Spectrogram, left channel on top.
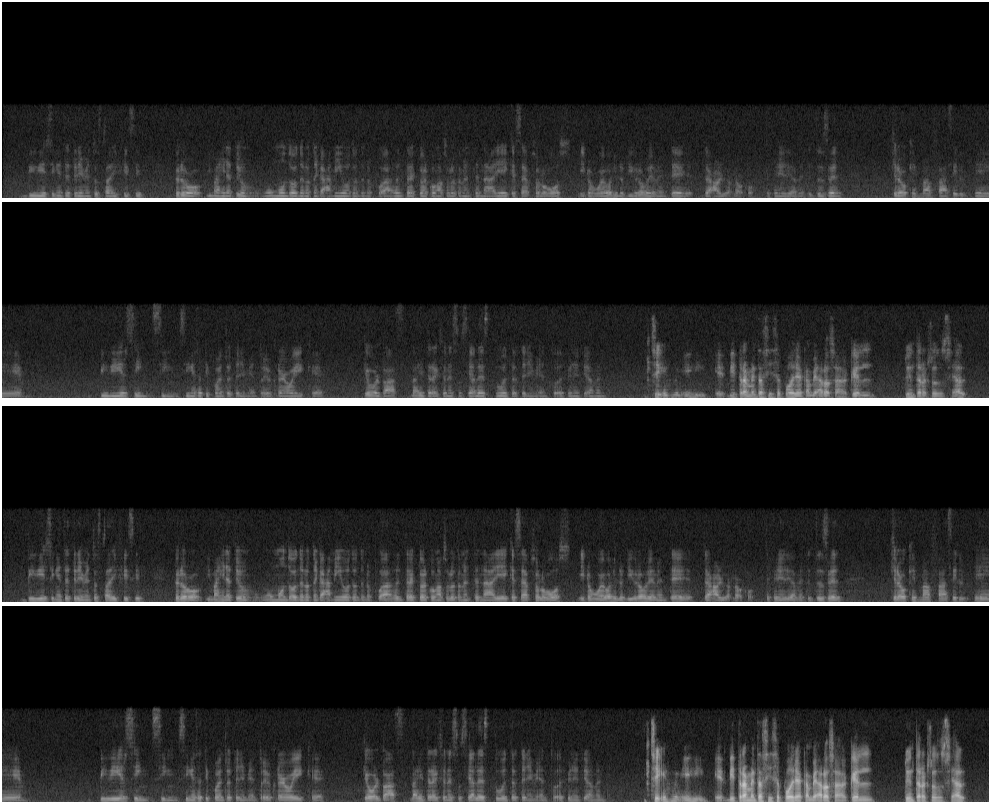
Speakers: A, on the right; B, on the right.
A: Vivir sin entretenimiento está difícil, pero imagínate un, un mundo donde no tengas amigos, donde no puedas interactuar con absolutamente nadie y que sea solo vos y los juegos y los libros, obviamente te vas a volver loco, definitivamente. Entonces, creo que es más fácil eh, vivir sin, sin, sin ese tipo de entretenimiento, yo creo, y que, que volvás las interacciones sociales tu entretenimiento, definitivamente.
B: Sí, y, eh, literalmente así se podría cambiar. O sea, que el- tu interacción social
